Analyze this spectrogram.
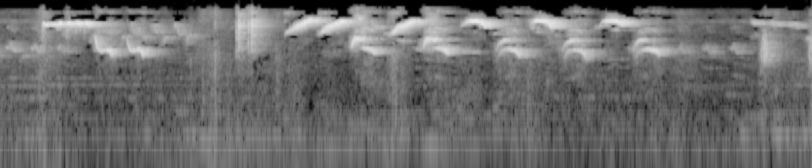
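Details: Tledekan gunung in full flute-like song, used as a lure for birds that sing little: a string of about ten clear, high, downslurred whistles in a steady rhythm after a few opening chirps.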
